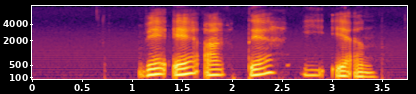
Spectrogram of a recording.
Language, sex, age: Norwegian, female, 37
